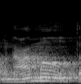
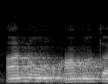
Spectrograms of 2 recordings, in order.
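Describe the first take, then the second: First: انعمت with a bounced, echoing نون and میم; the wrong way, with a bounce on the نون and the میم; wrong qalqala. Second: انو عمت with the نون popped open into an extra vowel; mock qalqala. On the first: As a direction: demonstrate the mistake: انعمت with qalqala. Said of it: "انعمت یہ غلط ہے". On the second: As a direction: exaggerate the bounce as انو عمت. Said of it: "یعنی قلقلہ نہ ہو". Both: Shown as a demonstration.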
